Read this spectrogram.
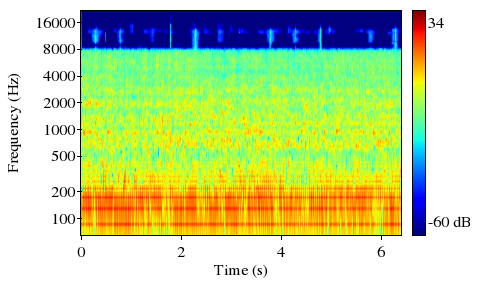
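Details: MerCruiser 4.3 boat engine ground-run on a stand in a garage without water supply, briefly: loud, steady low rumble with even beat, no knocks or ticks; a smooth healthy idle.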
